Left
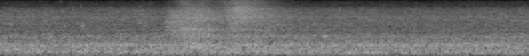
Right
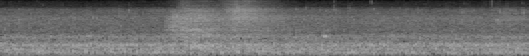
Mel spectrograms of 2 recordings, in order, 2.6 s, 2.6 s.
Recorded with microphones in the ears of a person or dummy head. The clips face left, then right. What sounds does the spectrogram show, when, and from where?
0.8 s tearing paper: centre (ahead or behind), 1.1 m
